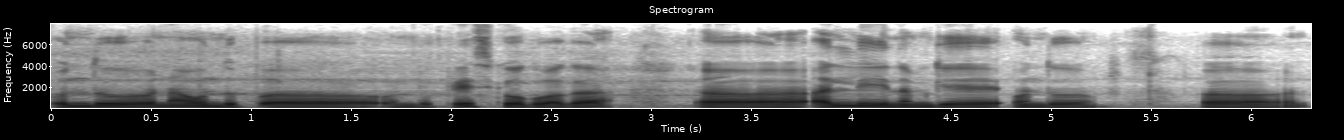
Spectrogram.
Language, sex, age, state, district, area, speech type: Kannada, male, 30-45, Karnataka, Dakshina Kannada, rural, spontaneous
